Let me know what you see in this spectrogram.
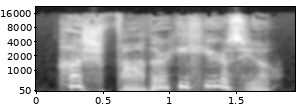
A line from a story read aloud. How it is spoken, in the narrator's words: whispered Annie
